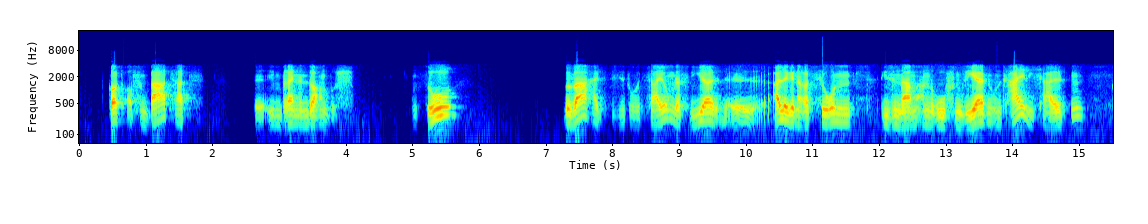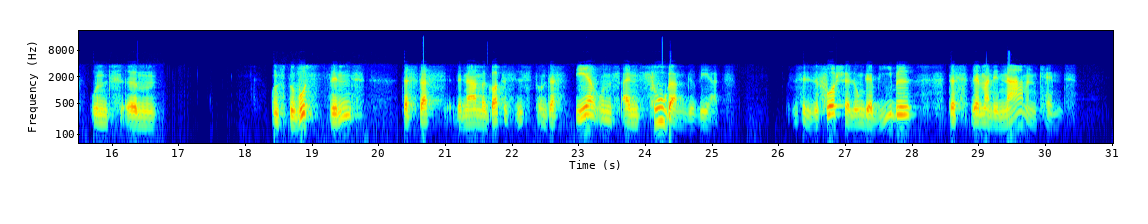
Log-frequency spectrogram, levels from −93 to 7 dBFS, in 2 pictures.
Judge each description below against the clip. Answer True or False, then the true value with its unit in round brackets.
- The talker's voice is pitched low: True (130 Hz)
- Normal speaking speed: False (110 wpm)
